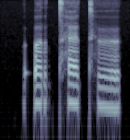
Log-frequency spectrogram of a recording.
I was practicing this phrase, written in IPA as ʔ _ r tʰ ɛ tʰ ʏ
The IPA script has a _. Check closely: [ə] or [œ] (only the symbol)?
ə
